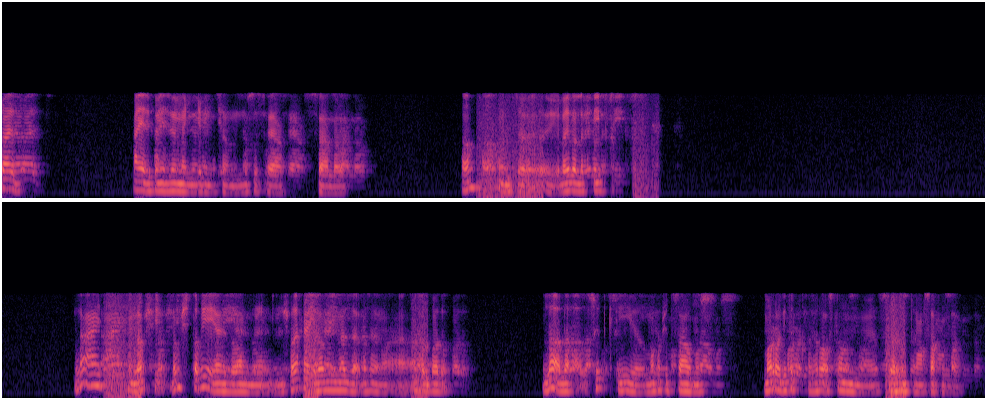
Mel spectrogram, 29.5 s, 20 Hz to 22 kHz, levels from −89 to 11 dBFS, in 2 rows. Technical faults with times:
0.00-29.50 echo with no canceller
0.00-29.50 Bluetooth CVSD headset codec
7.11-8.13 bit errors on a Bluetooth voice link
9.46-9.88 bit errors on a Bluetooth voice link
16.27-16.86 bit errors on a Bluetooth voice link
19.27-19.50 bit errors on a Bluetooth voice link
20.88-21.16 bit errors on a Bluetooth voice link
27.99-28.32 bit errors on a Bluetooth voice link

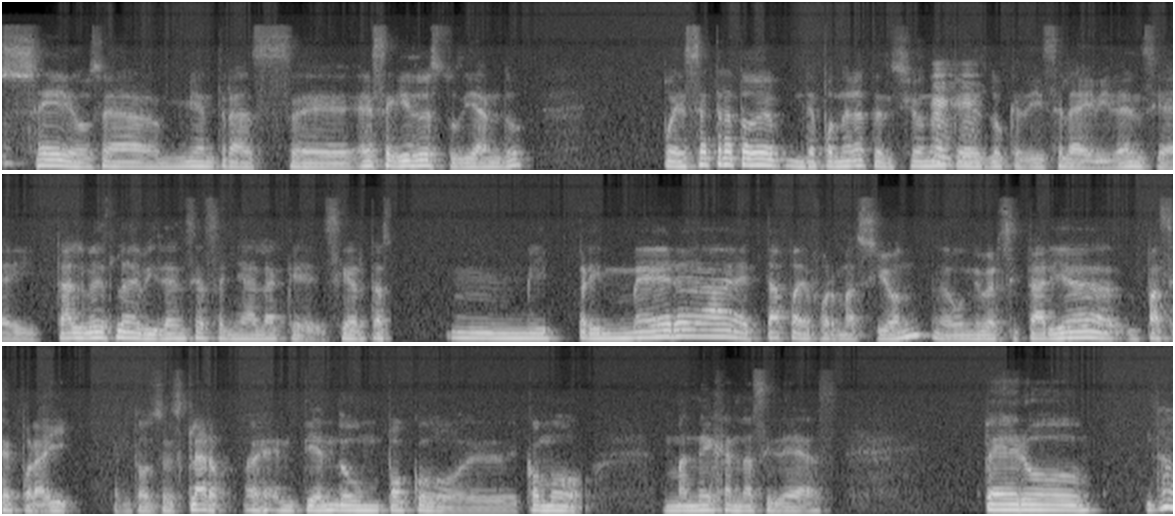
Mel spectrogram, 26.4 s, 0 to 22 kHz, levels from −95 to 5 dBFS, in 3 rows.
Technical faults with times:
5.83-5.94 speech suppressed in double talk
18.04-18.22 speech suppressed in double talk

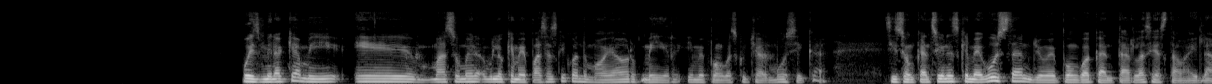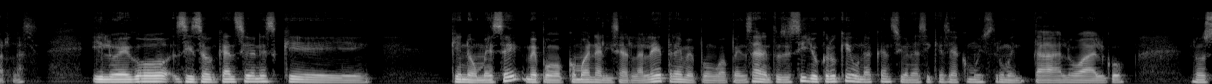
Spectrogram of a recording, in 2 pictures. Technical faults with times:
none

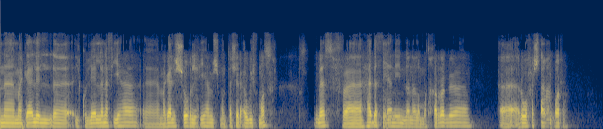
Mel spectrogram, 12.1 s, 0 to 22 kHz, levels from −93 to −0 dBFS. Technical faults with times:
0.00-12.07 Speex codec
0.41-0.46 VoIP packet loss concealed by the speech codec
3.89-3.99 VoIP packet loss concealed by the speech codec
7.57-8.00 VoIP packet loss concealed by the speech codec
10.79-11.10 VoIP packet loss concealed by the speech codec

